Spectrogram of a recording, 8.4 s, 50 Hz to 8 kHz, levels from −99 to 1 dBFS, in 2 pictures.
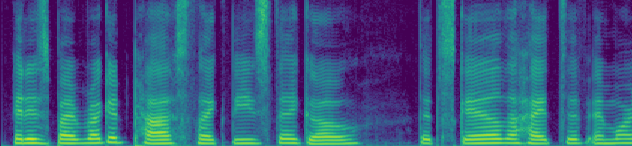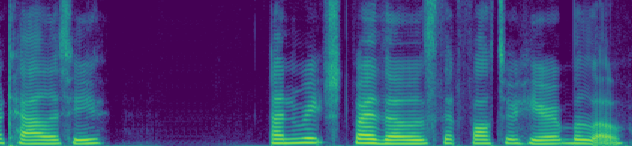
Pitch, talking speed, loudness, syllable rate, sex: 210 Hz, 155 wpm, -17 LUFS, 5.2 syllables/s, female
